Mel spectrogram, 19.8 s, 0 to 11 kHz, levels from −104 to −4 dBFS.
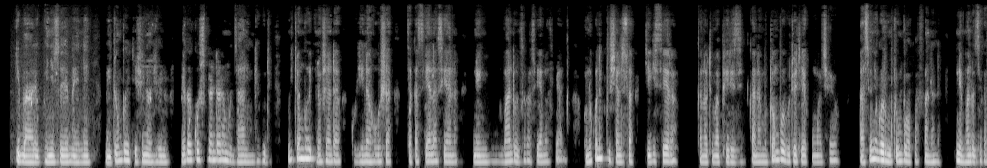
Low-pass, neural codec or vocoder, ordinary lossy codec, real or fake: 9.9 kHz; none; AAC, 48 kbps; real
